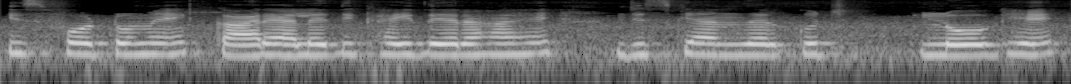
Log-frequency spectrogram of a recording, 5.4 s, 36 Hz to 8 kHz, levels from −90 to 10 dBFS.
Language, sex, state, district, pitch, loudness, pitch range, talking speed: Hindi, female, Bihar, Sitamarhi, 240 Hz, -16 LUFS, 235-250 Hz, 145 wpm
